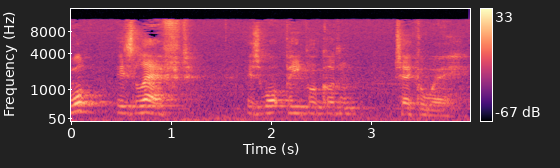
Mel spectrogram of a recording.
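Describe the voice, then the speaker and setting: Amid audible room echo and noticeable background noise, a man with a high pitch speaks at a fairly slow pace with lively intonation. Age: 60s. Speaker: independent researcher. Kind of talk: public presentation.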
